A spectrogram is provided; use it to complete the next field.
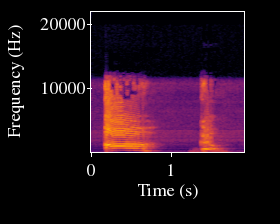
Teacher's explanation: a sílaba forte é aquela que recebe o acento, que é O. O gão, no final, não é a sílaba tônica.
